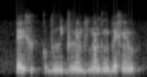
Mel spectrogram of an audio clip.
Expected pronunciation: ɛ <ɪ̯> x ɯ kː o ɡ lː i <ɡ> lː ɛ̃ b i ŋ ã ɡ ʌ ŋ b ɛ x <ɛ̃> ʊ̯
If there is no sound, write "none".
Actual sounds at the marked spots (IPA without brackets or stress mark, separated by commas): ɪ̯, ɡ, ɛ̃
